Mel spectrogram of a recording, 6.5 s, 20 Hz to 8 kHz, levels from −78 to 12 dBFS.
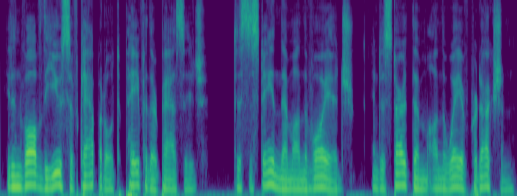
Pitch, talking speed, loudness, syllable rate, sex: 110 Hz, 240 wpm, -17 LUFS, 6.3 syllables/s, male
